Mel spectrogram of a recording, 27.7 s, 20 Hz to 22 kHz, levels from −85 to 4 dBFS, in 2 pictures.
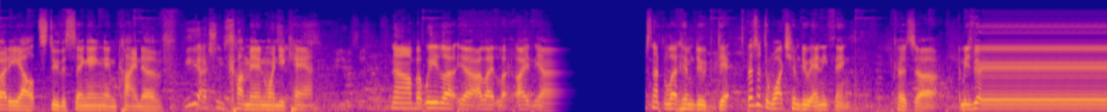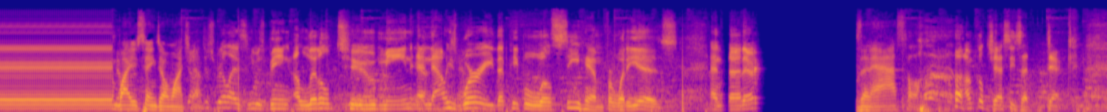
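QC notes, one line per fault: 6.81–8.09 s: long network dropout, likely. About 1.25 s of audio lost; the last sound trails off briefly, then near-silence for roughly 0.93 s before resuming past the gap.
12.29–15.24 s: system hang loop. A 23.22 ms piece repeats exactly, giving a steady 43.1 Hz buzz, which fits a 1024-sample buffer cycling while the system froze.
16.82 s and 22.37 s: loud pop, likely. A single sharp pop each time, roughly 15 dB above the sound, which continues underneath unbroken, unlike a dropout or loop.
22.83–23.28 s: repeated packet loss (robotic sound). Five short holes, the longest 85 ms, patched by extending the previous sound; 38% of the span is filled, making it choppy.
23.28–24.56 s: long network dropout, likely. Another 1.26 s lost straight after the choppy stretch; a brief fading tail, then about 1.14 s of near-silence before the audio returns.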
